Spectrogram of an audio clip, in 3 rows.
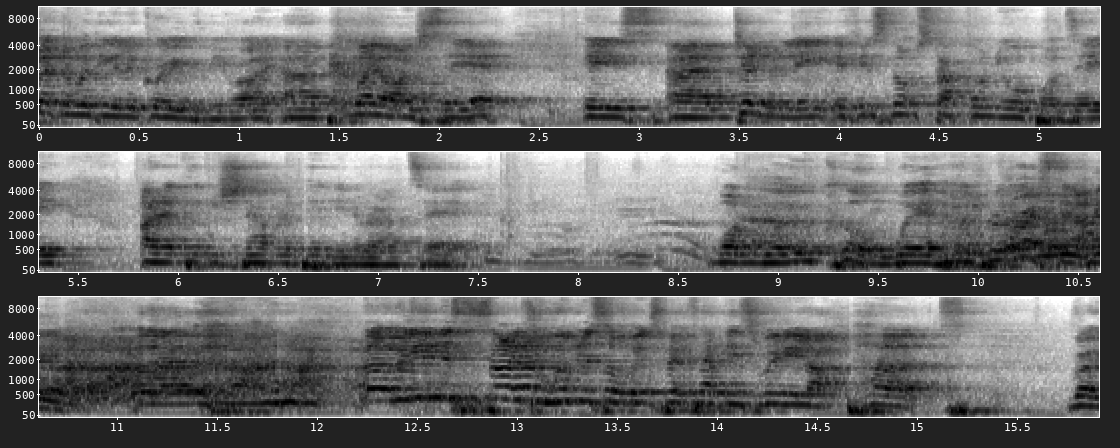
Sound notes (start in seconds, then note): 7.5 audience murmurs; 9.9 audience Laughs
